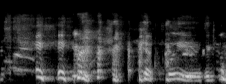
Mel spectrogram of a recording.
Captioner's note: laughs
